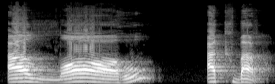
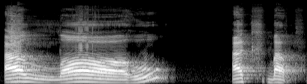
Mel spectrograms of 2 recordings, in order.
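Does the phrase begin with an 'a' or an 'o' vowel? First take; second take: a; a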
